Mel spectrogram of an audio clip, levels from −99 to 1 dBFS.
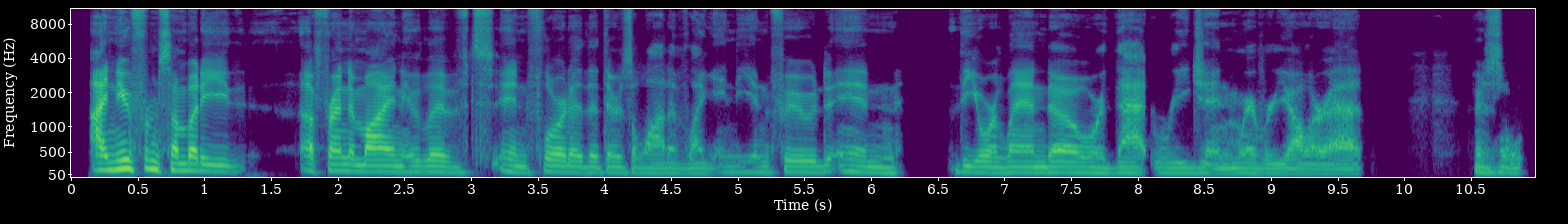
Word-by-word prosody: I 145 - +10
knew 170 +4 +9
from 165 +1 +4
somebody, 135 -4 +4 0.5
a - - +3
friend 130 -3 +2
of 125 - 0
mine 115 -1 +5
who 110 +1 -4
lived 105 -3 -2
in 115 -4 -3
Florida 110 +1 0
that 105 -2 -4
there's 100 -2 -4
a - - -5
lot 95 -2 -5
of, 90 -2 -8
like, 90 0 -7
Indian 105 +2 -11
food 110 +1 -4
in 105 -6 -5 0.4
the 115 -2 -4
Orlando, 105 0 0
or 100 -1 -4
that 100 +2 0
region, 95 -2 -6
wherever 90 -1 -4
y'all 90 0 -2
are - - -2
at. - - -1 0.8
There's 95 0 -4
a 90 -3 -5
105 Hz, 175 wpm, -28 LUFS, 95-115 Hz, 0.8 s, I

